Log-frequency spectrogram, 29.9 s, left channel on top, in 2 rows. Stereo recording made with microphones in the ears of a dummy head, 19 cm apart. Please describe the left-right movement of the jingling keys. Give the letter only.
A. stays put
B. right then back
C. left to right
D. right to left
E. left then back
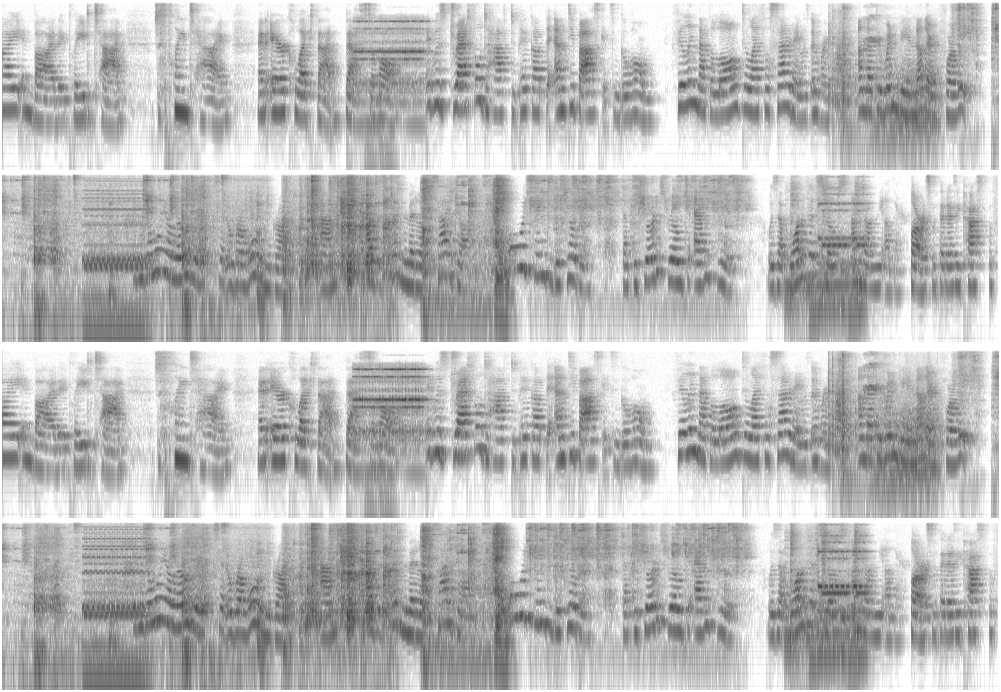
C.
